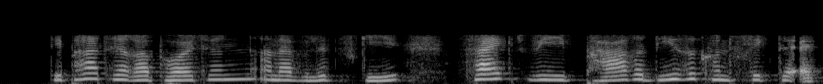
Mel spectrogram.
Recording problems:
garbled, watery; badly; nothing above 4 kHz
wrong speed, natural pitch; too slow; 0.5 times normal speed

